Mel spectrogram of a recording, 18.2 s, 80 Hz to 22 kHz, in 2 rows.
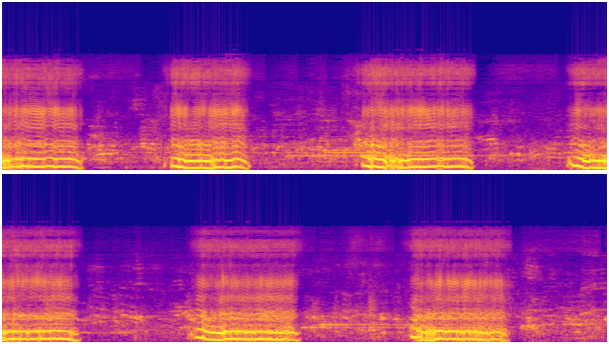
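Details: Person passed out asleep in a restaurant: loud rumbling snores, about 20 breaths a minute, with quieter breathing out between them; snoring.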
